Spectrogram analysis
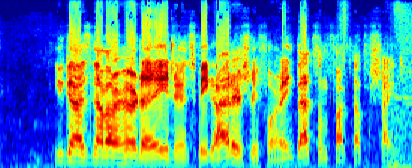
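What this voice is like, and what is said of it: Put-on Irish accent. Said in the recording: “That was a very that was a very Asian Irish accent”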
